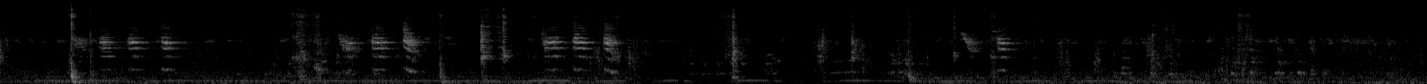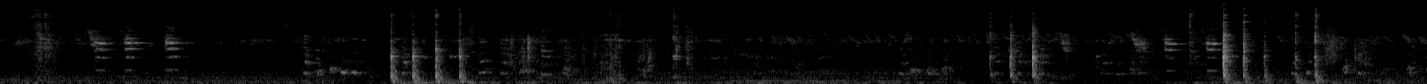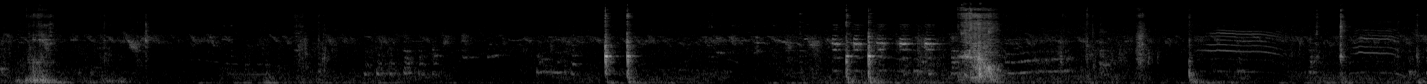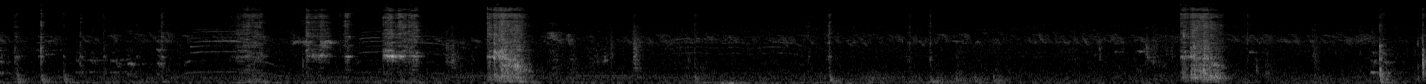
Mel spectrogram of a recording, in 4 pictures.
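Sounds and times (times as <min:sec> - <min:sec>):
chickens clucking: 0:00.0 - 0:57.0
sharp knocks and clatters: 0:18.1 - 0:19.6.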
